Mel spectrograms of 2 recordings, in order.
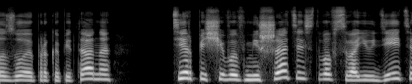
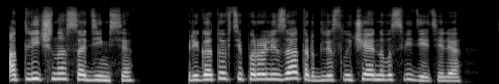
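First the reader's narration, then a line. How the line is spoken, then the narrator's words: Dry command. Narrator (Russian): сухо отдал команду Рамул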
